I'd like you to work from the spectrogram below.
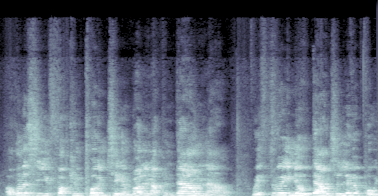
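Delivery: berating rant. Real, not acted. Berating a player from afar.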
